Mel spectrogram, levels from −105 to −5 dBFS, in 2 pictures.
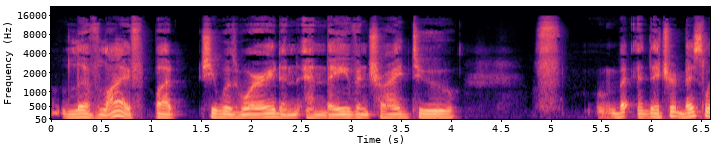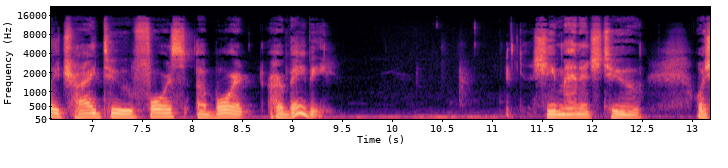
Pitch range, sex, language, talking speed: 100-120 Hz, male, English, 110 wpm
